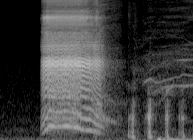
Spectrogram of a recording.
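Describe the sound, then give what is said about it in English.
A hand-me-down duck whistle with a neck strap is blown: one long, loud, raspy quack that drops in pitch, followed by a quick run of four shorter, softer quacks. No one speaks. “it's because I've blown on this hand-me-down duck whistle, but we'll give it a try here, I guess.”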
